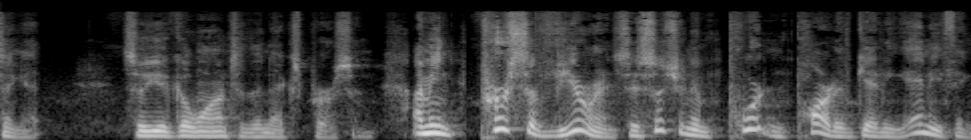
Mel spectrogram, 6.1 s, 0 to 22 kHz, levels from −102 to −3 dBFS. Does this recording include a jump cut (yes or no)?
yes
